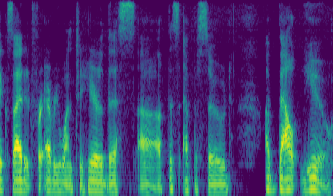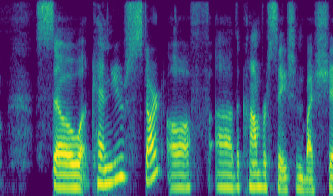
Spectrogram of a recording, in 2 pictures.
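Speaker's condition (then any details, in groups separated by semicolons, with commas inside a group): No condition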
